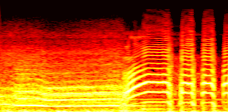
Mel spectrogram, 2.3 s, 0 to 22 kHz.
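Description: A Kawasaki ZX25R motorcycle fitted with an IXIL exhaust, loud and close, holds a steady high idle, then revs sharply several times in quick bursts with crisp drops between them.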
